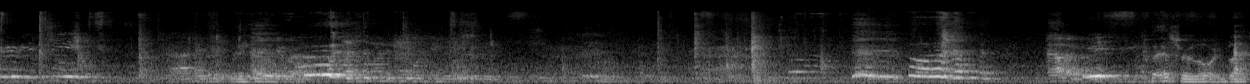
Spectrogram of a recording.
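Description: An elderly man speaks steadily into a microphone in a room with some echo.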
